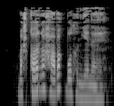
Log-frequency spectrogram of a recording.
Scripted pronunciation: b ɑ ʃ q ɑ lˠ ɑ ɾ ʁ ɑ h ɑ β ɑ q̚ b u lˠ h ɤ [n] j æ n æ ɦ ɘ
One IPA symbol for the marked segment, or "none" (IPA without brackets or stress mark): n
